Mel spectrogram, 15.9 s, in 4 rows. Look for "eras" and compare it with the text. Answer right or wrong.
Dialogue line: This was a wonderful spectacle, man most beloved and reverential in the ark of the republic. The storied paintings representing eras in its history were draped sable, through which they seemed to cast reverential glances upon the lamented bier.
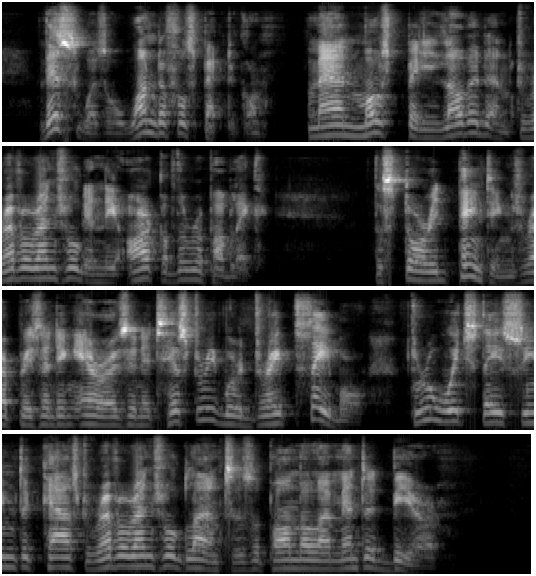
right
